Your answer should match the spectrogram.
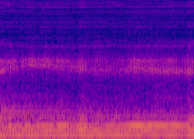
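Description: A singer humming one long, low, steady note over an acoustic guitar chord that is left to ring out.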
